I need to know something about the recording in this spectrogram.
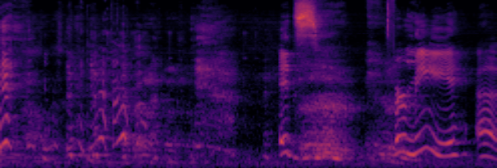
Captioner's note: all laughing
